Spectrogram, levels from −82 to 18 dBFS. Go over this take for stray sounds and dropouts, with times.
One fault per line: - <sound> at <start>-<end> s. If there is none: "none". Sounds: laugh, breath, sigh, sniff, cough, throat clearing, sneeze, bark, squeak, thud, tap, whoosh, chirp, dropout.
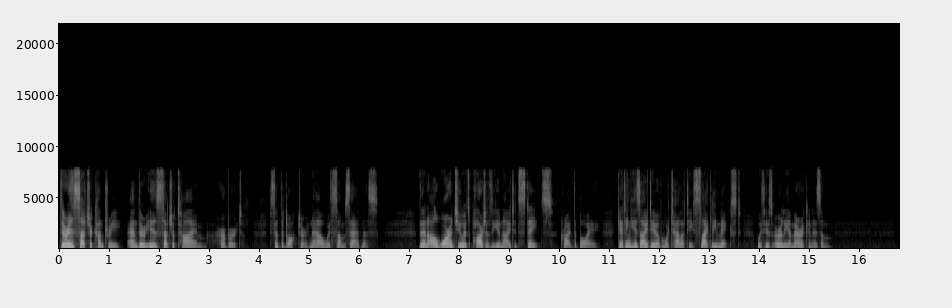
none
